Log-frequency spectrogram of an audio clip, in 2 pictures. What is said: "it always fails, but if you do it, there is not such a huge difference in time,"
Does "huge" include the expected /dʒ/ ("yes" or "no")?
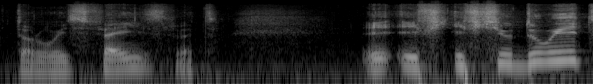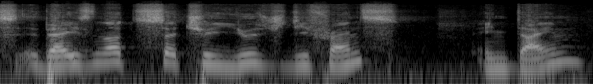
yes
